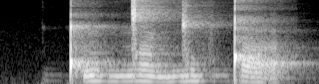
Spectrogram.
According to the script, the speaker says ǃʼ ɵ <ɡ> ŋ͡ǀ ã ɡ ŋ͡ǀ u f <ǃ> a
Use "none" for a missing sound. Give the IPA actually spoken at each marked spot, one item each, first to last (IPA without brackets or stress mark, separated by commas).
ɡ, ǃ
